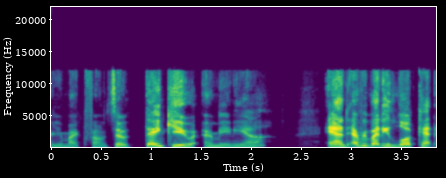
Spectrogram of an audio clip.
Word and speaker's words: Herminia: The H is silent. And something you may not know is that in Spanish all the vowels sound the same. A, E, E, O, U. So my name has three vowels.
